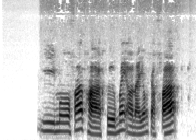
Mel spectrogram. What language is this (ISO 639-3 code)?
tha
